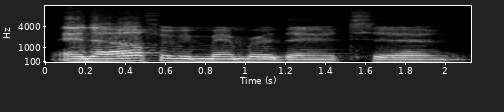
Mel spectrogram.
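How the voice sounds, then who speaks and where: A man's voice: on the high side, steady tone, moderate pace, poor audio. An older man who stutters, with repeated words and restarts, speaking in an earnest, reflective way in a casual conversation. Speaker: guest.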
